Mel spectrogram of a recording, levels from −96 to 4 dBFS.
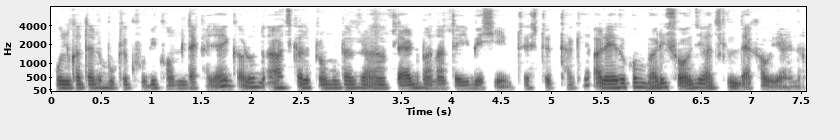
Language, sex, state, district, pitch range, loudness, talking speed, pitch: Bengali, male, West Bengal, Kolkata, 115-125 Hz, -34 LUFS, 180 wpm, 125 Hz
